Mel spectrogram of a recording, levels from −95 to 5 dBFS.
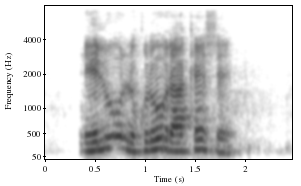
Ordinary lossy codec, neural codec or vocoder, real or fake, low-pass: MP3, 64 kbps; vocoder, 22.05 kHz, 80 mel bands, WaveNeXt; fake; 7.2 kHz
